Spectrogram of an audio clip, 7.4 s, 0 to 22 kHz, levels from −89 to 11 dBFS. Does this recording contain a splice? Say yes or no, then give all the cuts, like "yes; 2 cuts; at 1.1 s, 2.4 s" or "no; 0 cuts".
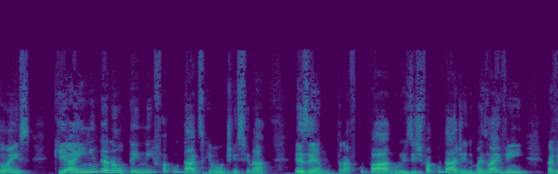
no; 0 cuts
